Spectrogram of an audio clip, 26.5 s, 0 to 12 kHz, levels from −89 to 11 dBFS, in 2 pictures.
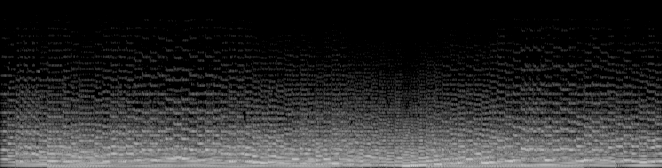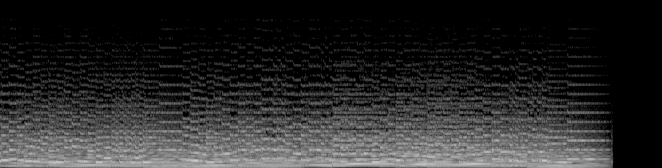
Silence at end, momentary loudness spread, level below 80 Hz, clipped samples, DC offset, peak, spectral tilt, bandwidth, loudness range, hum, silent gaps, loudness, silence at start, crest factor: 1.05 s; 5 LU; -62 dBFS; under 0.1%; under 0.1%; -4 dBFS; -8 dB/octave; 7.8 kHz; 2 LU; none; none; -19 LUFS; 0 s; 14 dB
